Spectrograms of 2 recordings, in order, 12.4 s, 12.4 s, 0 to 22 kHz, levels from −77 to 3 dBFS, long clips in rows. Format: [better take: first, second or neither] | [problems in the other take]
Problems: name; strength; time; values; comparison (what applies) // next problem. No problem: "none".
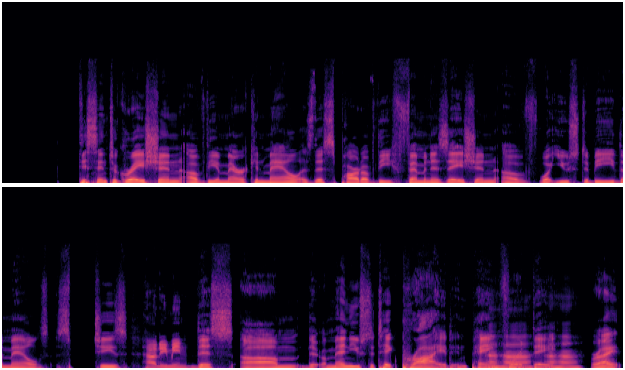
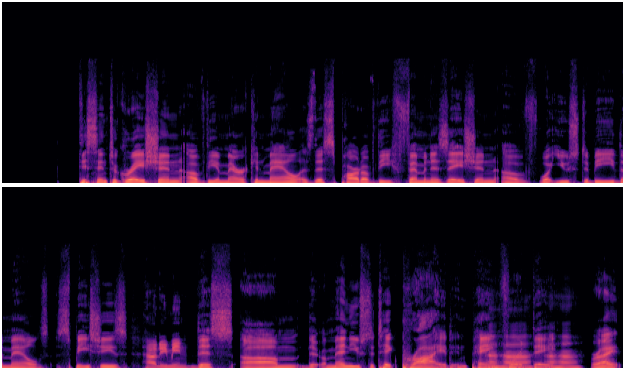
second | audio cutting out; at 7 s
